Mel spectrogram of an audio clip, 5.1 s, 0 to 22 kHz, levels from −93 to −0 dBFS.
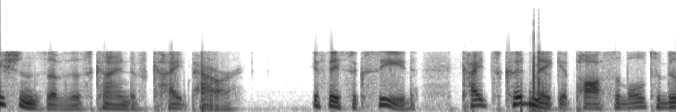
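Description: From 1.51 to 1.67 s and again from 3.91 to 4.37 s, bit errors on an ADPCM link, at under one percent, corrupt the G.726 stream. Each flipped bit throws off the decoder's predictor and step size, so pops and rasping bursts ring briefly. The waveform shows spiky level jumps; the spectrogram shows broadband vertical smears up to the 4 kHz ceiling.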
